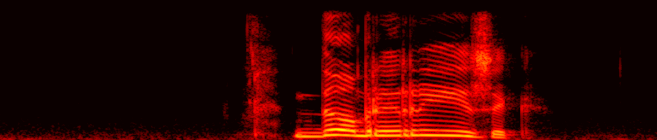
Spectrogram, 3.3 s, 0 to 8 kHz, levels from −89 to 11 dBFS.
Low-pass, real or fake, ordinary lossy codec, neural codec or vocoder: 7.2 kHz; real; none; none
